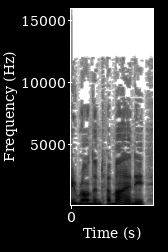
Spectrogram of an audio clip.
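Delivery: plain reading voice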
